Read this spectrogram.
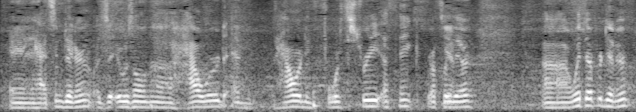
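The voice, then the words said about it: Hoarse, fading voice. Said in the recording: “Sorry, I'm losing my voice already. It's only Monday.”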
